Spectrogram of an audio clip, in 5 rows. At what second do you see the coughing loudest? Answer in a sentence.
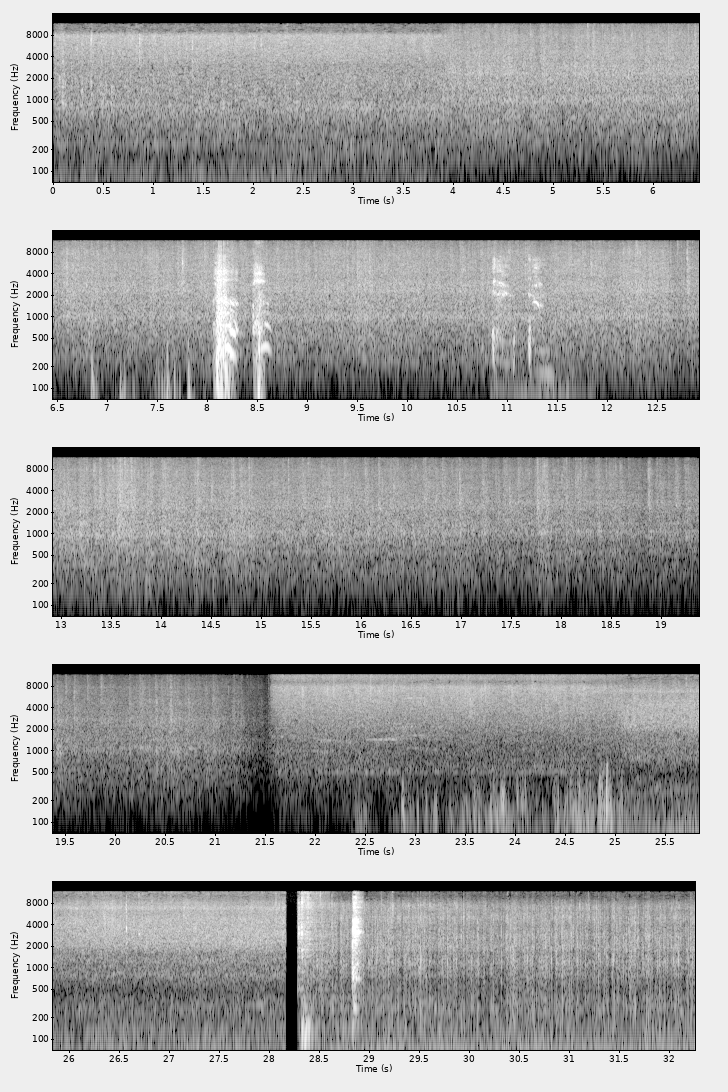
The volume of the coughing peaks at 8 seconds.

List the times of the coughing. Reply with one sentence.
You can hear the coughing from 6.8 to 8.7 s, from 10.8 to 11.8 s and from 28.2 to 28.9 s.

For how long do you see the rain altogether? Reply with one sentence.
You can hear the rain for 32 seconds altogether.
